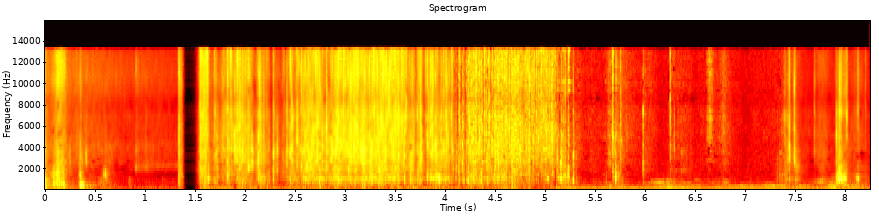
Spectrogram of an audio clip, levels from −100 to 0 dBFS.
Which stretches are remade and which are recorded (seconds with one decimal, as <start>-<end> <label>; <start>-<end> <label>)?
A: 0.0-4.1 remade; 4.1-7.4 recorded; 7.4-8.3 remade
